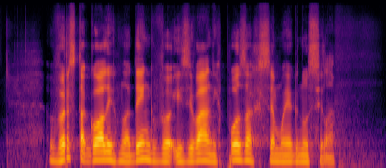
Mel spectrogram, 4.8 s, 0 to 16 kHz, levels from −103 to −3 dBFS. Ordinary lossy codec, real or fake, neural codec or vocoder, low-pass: none; fake; autoencoder, 48 kHz, 128 numbers a frame, DAC-VAE, trained on Japanese speech; 14.4 kHz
